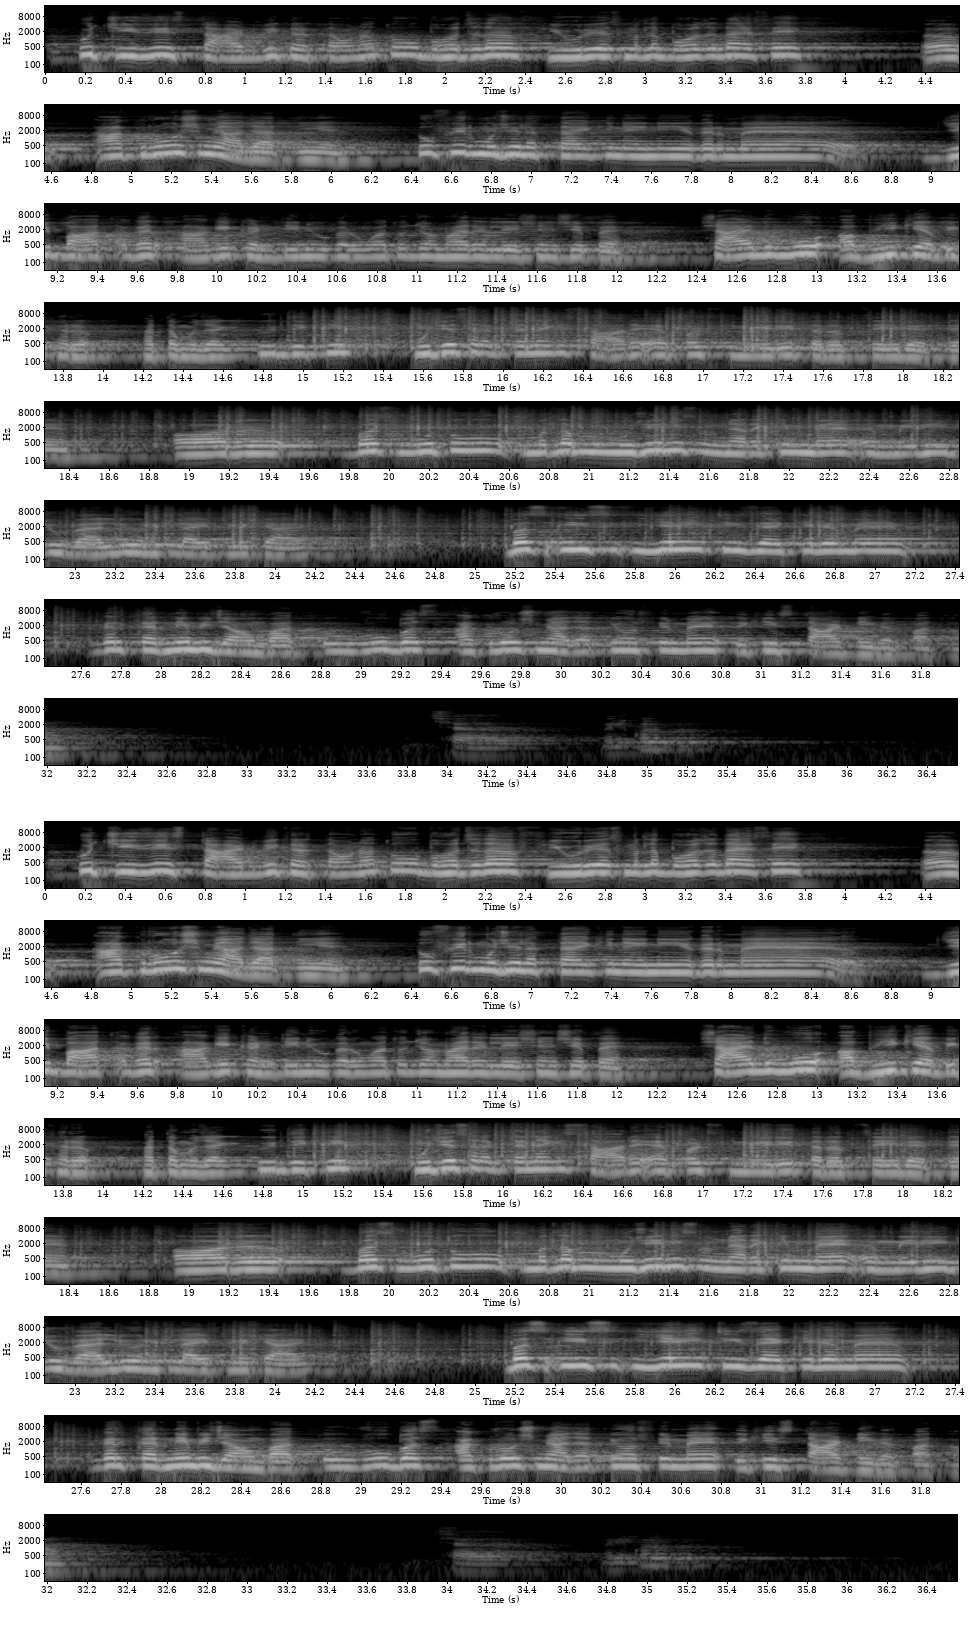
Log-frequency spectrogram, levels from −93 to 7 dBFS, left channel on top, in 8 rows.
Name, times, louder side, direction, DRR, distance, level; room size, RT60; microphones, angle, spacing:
voice 1, 0.2-3.8 4.4-6.1 6.4-8.7 9.0-12.0 12.4-15.2 15.6-18.4 18.9-19.5 19.8-24.2 25.2-27.2 27.6-32.1, right 2 dB, 30° right, 9 dB, 1.1 m, -31 dB
sound 1, 14.8-28.0, equal, ahead, 1.6 m, -46 dB
voice 2, 33.9-34.3 34.8-35.1, left 1 dB, 70° left, 6 dB, 5.2 m, -55 dB
29.0 x 27.0 x 7.5 m, 1.4 s
head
